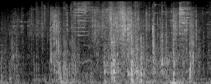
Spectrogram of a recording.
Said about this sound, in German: Aber seht euch mal an, was hier, auch noch drin steckt. Karton? Ja, ich kipp den, ich den Inhalt mal aus.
